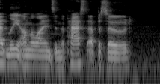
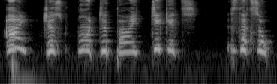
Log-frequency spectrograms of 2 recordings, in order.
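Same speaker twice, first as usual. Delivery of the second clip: desperate pleading. Acted. Caller pleading with machine.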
